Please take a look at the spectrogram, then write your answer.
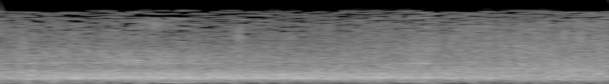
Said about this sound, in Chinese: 要鼓掌都鼓掌啊，别三两个的。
